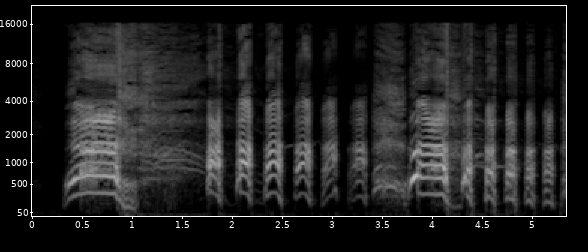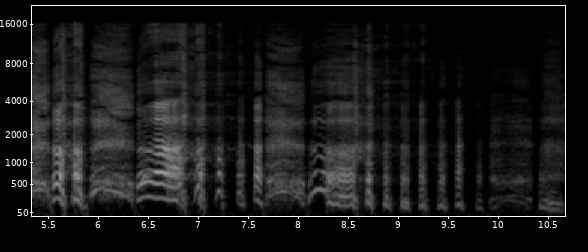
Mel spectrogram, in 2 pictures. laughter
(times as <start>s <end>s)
1.5s 3.4s, 4.2s 5.9s, 6.7s 7.7s, 8.4s 9.9s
